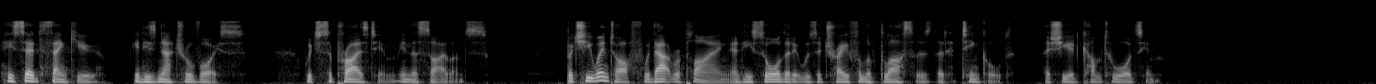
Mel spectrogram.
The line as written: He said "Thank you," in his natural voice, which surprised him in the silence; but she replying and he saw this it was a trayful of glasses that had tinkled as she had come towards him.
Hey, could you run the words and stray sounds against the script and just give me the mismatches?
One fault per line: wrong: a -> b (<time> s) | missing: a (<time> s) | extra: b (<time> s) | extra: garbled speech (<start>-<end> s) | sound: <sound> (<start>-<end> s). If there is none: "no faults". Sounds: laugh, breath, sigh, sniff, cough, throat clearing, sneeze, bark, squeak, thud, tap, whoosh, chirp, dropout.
extra: went off without (5.9 s)
wrong: this -> that (7.8 s)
